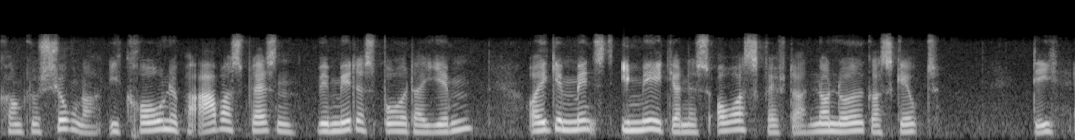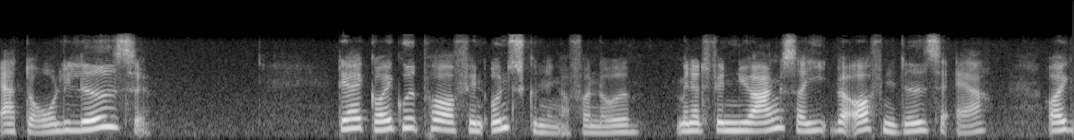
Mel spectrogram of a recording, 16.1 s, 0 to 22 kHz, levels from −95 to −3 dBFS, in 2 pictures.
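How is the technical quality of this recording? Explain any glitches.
No glitches; the recording sounds technically sound.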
